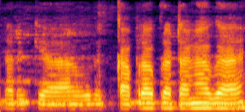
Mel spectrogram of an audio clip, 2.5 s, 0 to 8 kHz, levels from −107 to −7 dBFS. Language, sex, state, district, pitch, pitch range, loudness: Hindi, male, Bihar, Muzaffarpur, 125 Hz, 115-130 Hz, -15 LUFS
